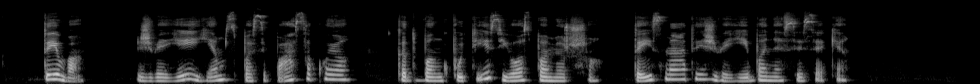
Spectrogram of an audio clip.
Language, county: Lithuanian, Kaunas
